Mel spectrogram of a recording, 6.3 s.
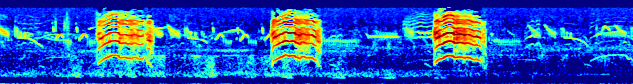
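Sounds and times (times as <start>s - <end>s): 
northern lapwing wheezy call: 1.0s - 1.7s, 2.7s - 3.3s, 4.3s - 4.9s.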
